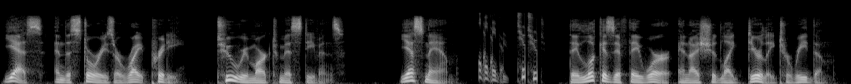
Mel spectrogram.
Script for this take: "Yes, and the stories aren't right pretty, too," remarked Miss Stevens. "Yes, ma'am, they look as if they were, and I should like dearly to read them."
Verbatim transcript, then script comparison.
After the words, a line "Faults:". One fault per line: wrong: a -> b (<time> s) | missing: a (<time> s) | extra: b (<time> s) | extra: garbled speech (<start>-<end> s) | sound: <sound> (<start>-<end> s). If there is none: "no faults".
"Yes, and the stories are right pretty, too," remarked Miss Stevens. "Yes, ma'am, they look as if they were, and I should like dearly to read them."
Faults:
wrong: aren't -> are (1.1 s)
sound: chirp (4.8-5.5 s)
